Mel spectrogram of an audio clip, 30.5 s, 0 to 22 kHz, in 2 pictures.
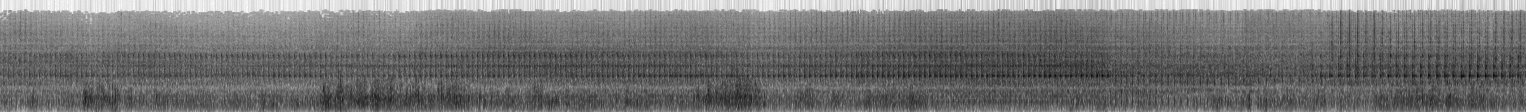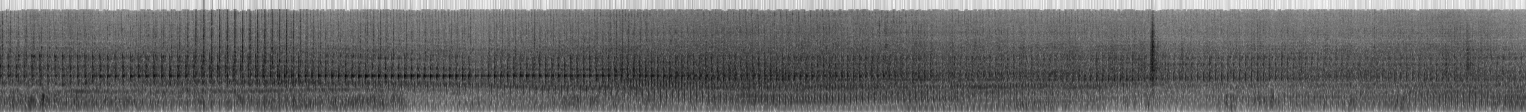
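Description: Kubota ZT155 single-cylinder diesel engine of a two-wheel power tiller running under load as it pulls a loaded trailer through mud, its pitch dipping and climbing back again about two-thirds of the way through.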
